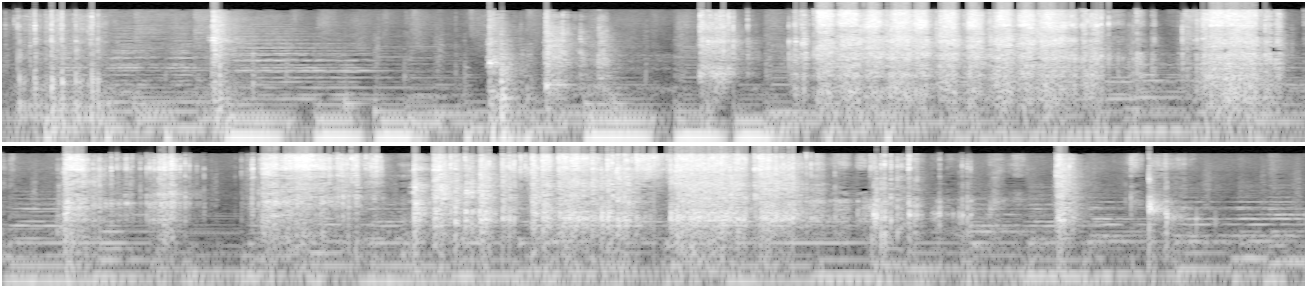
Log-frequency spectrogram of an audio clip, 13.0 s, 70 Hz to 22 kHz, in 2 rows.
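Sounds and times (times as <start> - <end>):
faint background music: 0.0 - 13.0
candies rattling in plastic egg: 3.5 - 11.9.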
